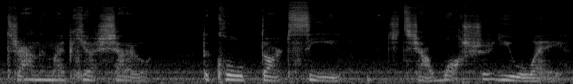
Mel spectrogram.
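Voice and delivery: low, soft, whispery menace; slow down into a sinister near-whisper; menacing villain. Acted. Villain promising a watery grave, low whispery menace. Redoes villain line after accent slipped.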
